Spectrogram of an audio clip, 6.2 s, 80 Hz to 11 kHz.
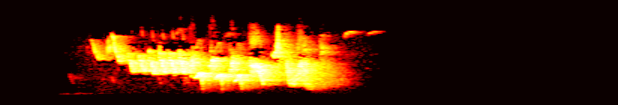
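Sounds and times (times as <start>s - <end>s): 
common chaffinch song: 0.6s - 3.9s.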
